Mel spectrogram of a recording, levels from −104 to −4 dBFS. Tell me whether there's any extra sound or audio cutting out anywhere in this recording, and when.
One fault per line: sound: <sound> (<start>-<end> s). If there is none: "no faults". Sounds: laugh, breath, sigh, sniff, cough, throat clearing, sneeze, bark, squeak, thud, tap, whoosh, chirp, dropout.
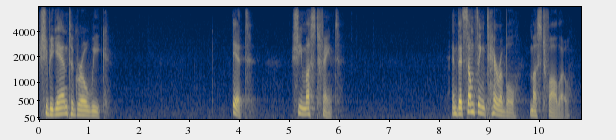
no faults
